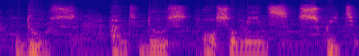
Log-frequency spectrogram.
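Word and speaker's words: douze: a play of words in French 12 is pronounced do and do also means sweet or beauty therefore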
